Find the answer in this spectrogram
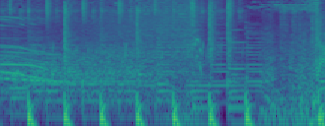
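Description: Upbeat instrumental background music with a steady kick-drum beat about twice a second under held tones, and a falling sliding tone in the first second.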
